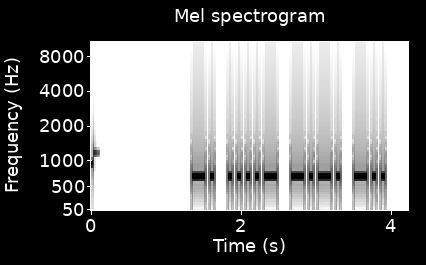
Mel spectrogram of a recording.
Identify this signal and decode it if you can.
Morse code, heard as a keyed tone, about 20 wpm, 700 Hz. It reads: N4CD
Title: Call Signs Repeated 2x - 20wpm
